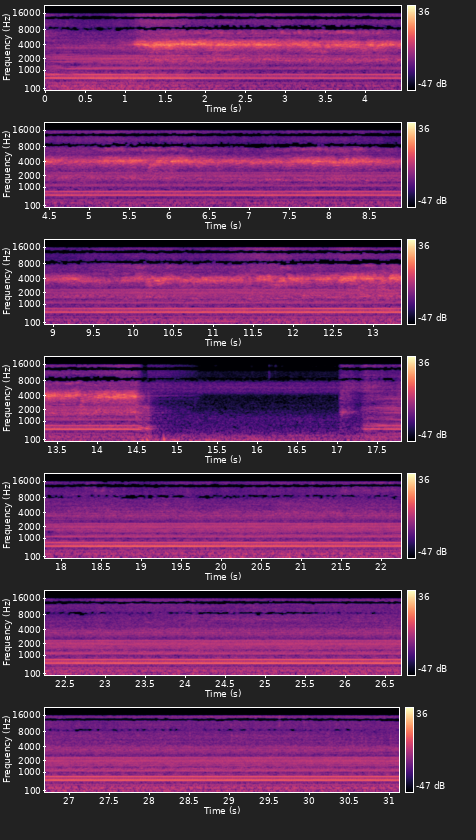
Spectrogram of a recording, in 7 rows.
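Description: Kärcher K7 pressure washer running with a steady whine while the foam cannon sprays with a loud hiss. About halfway through the trigger is released: the motor and spray stop for about three seconds, then the motor starts again and runs steadily with a softer spray.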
